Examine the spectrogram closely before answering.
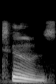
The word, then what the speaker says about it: Toons: It's titled Terror Toons, and that's spelled terror, Toons, tunes, like cartoons.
